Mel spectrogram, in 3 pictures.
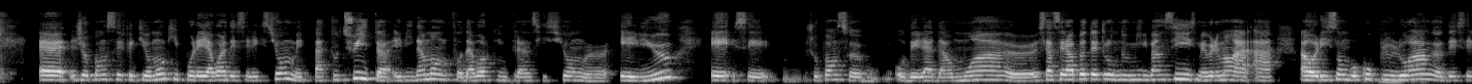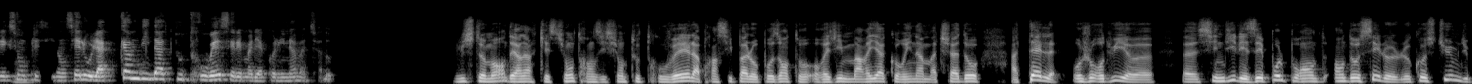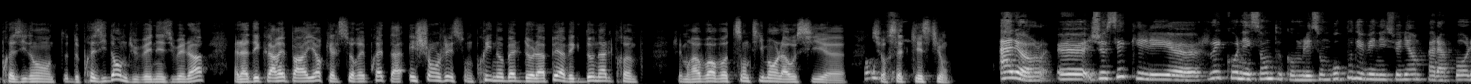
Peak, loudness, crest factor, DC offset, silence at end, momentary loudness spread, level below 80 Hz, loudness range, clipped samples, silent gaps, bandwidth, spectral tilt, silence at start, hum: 0 dBFS; -19 LUFS; 18 dB; under 0.1%; 0 s; 10 LU; -62 dBFS; 3 LU; under 0.1%; 18.67-18.80 s, 18.91-19.22 s; 12.5 kHz; -6 dB/octave; 0 s; none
